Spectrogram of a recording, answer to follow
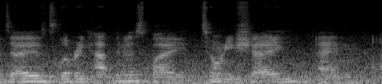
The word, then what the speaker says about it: Hsieh: Today's book of the day is Delivering Happiness by Hsieh, and I know that isn't what it looks like his name is pronounced as, but it is.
